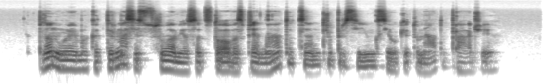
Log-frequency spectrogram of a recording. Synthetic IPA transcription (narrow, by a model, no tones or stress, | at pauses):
plˠɐnuɔjɛmɐkɐt̪̚pʲɪɾmɐsʲɪsːuɔmʲɪjoːsɐt̪st̪oːʋɐspʲɾʲiɛnɑːt̪oːt̪sʲɛnt̪ɾoːpʲɾʲɪsʲɪjʊŋksjɛʊkʲɪt̪uːmʲæːt̪uːpɾɑːd͡ʒʲoːjɛ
